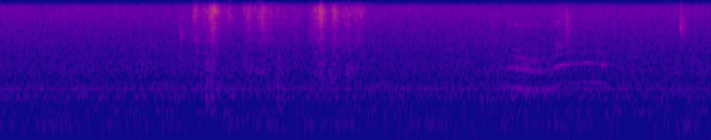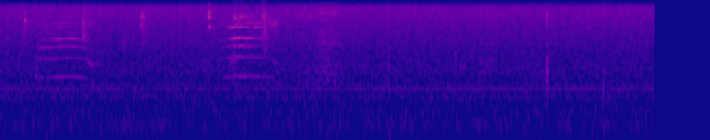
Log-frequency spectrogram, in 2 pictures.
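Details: Fat cat stuck in a door, meowing: three short harmonic mews, rising then falling, around four, six and seven seconds, over a steady low hum and faint rustling.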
